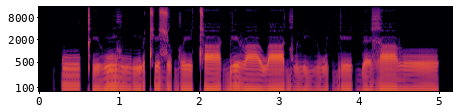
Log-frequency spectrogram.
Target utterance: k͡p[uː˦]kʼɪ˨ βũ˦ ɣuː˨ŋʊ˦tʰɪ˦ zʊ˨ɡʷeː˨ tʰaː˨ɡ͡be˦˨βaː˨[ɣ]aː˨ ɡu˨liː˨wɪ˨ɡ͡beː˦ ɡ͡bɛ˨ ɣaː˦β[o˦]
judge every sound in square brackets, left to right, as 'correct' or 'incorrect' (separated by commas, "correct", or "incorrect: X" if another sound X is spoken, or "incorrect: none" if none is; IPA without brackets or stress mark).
correct, incorrect: w, incorrect: oː˦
